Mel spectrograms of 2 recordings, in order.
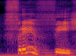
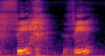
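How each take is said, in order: First: "frever", with the r moved after the f; colloquial frever. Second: Said in the usual way. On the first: Shown as a demonstration. Teacher showing the swapped "frever". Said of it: "ao invés de dizer ferver". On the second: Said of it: "ao invés de dizer".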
